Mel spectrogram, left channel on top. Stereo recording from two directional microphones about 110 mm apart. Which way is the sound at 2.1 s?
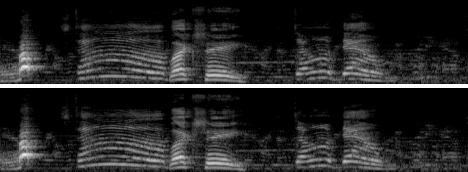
30° right (ahead or behind).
